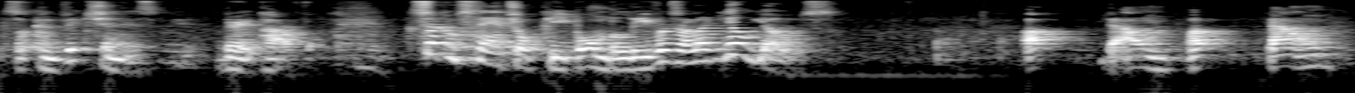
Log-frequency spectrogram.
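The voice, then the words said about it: Accented English, possibly fast. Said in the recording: “Am I talking too fast with my accent?”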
